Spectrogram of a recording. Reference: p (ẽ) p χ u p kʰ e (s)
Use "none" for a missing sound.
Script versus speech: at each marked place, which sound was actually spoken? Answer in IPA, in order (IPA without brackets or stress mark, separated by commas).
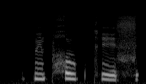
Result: ẽ, s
